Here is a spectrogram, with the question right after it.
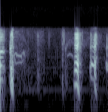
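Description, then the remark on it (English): A scattering of people cough in short, overlapping bursts, several coughs in quick succession with brief pauses between them, moderately loud, with no speech; the audience is told to cough two times during a deliverance prayer in Jesus' name. “Everybody cough two times.”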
